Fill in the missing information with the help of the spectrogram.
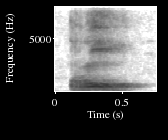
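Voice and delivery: RO with a full rounded o; rounded O vowel. Shown as a demonstration. Teacher showing the forbidden reading, RO with o. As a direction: round the lips fully on RO. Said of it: "pakai o".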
